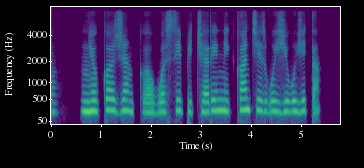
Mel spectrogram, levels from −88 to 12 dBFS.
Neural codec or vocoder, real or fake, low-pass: codec, 16 kHz, about 1 kbps, DyCAST, with the encoder's durations; fake; 7.2 kHz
